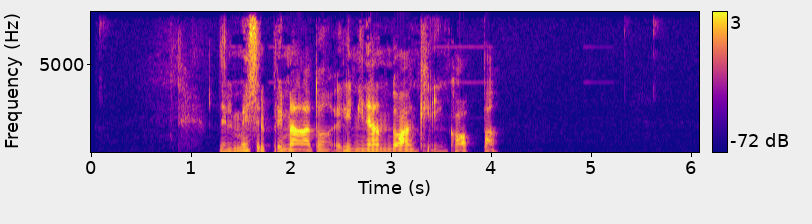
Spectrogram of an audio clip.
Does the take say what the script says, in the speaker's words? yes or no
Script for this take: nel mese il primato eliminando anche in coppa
yes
